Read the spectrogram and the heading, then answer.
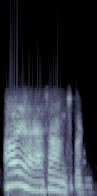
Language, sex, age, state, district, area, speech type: Goan Konkani, male, 18-30, Goa, Canacona, rural, conversation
